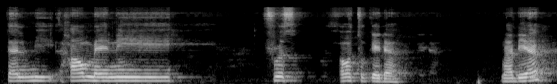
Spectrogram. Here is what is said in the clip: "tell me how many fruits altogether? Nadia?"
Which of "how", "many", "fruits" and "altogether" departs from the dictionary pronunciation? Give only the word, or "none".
altogether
